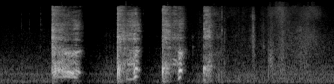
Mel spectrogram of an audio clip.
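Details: Persistent cough that won't stop: four harsh, rapid coughs in a short run, the last trailing off.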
